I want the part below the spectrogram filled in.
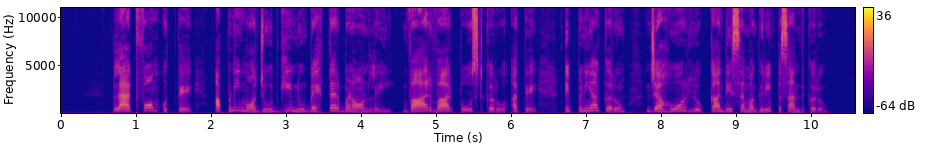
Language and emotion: Punjabi, neutral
